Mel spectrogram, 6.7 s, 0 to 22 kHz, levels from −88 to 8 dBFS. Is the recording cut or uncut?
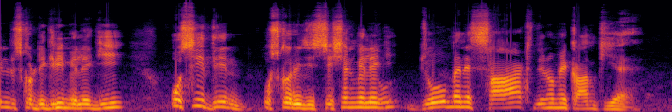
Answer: cut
